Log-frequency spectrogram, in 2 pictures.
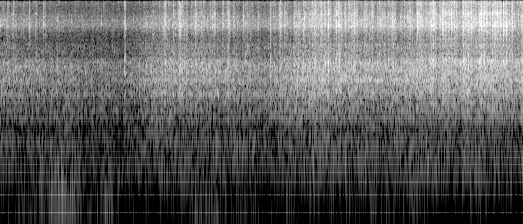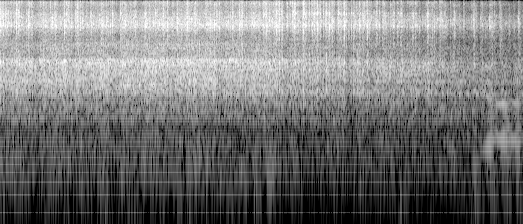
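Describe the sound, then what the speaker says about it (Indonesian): A cotton candy machine's motor runs loudly and steadily while its sugar-crusted stove is cleaned with water, a dense whirring, rattling mechanical drone that holds for the whole stretch. "suara mesinnya mungkin agak sedikit keras"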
